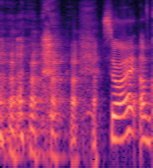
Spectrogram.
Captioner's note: laughing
